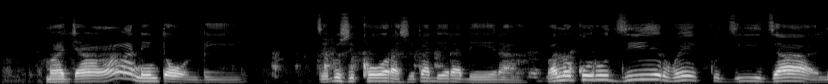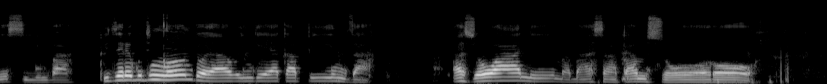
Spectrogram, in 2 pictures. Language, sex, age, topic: Ndau, male, 18-24, education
